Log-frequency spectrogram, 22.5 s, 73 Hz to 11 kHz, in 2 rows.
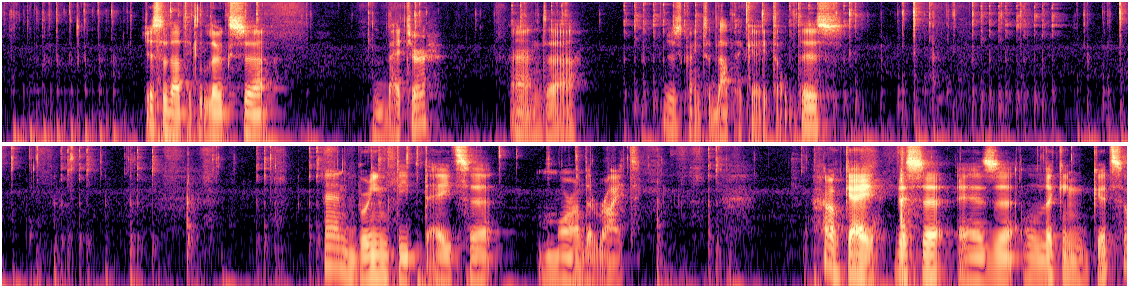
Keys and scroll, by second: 0.0 Right, 0.3 Right, 0.9 Right, 1.0 Right, 1.5 alt+shift+Left, 1.6 alt+shift+Left, 2.0 alt+shift+Left, 3.6 super+c, 7.0 super+a, 7.5 super+c, 9.2 super+v, 10.8 super+a, 11.3 super+v, 15.5 shift+Right, 15.8 shift+Right, 16.8 Left.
